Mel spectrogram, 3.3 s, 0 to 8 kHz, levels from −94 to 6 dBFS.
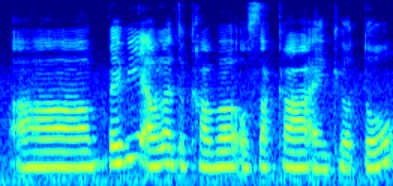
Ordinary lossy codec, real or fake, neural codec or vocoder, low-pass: none; real; none; none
